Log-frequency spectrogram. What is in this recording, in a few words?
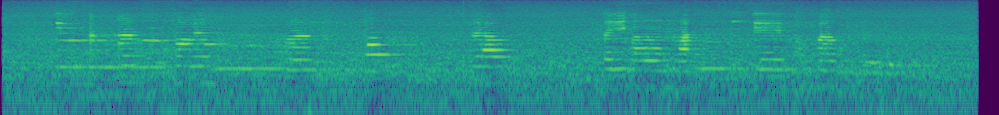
style calm professional, airport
